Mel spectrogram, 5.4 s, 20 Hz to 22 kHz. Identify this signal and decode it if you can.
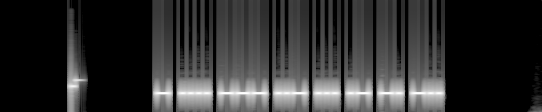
Morse code, heard as a keyed tone, about 30 wpm, 700 Hz. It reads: THOUSAND
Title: Sentences from Top 600 Words - New Word Drill - 30wpm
